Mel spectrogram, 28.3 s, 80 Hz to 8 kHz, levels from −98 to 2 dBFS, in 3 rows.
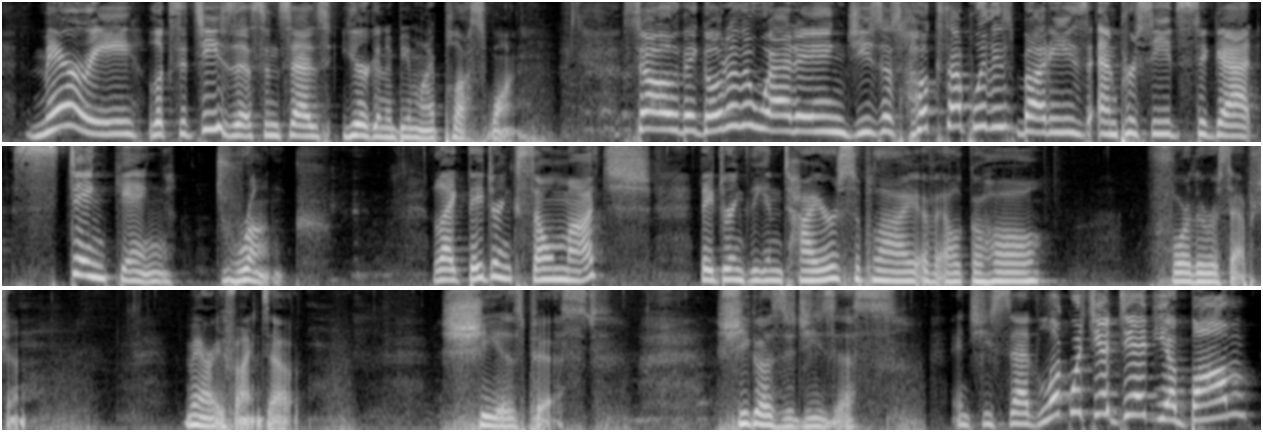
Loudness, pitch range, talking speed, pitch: -21 LUFS, 190-305 Hz, 140 wpm, 225 Hz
